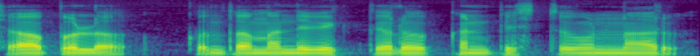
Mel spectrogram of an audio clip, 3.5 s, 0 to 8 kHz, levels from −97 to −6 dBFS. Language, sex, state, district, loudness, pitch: Telugu, male, Telangana, Mahabubabad, -18 LUFS, 90 Hz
